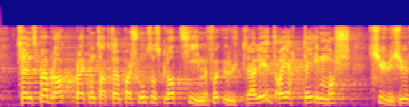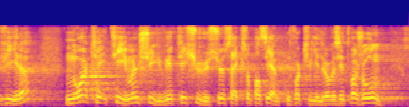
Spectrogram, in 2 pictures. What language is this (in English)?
Norwegian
